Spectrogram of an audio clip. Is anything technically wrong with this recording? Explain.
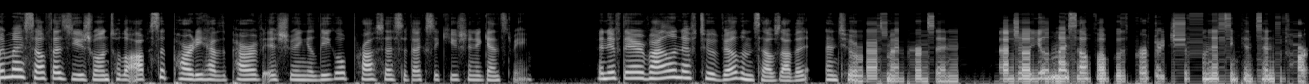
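Yes. From 8.47 s to the end at 13.10 s, the speech becomes a rigid, metallic buzz pitched at 133 Hz that only loosely tracks the words: robotic sound from repeated short buffers. The likely cause is a roughly 7.5 ms chunk being replayed while most of the real audio is skipped.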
